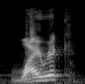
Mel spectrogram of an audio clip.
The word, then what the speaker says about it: Weirich: District Attorneys General Weirich you were worried I was gonna mispronounce that it's like it's not phonetic you got to pronounce it right Jodi Pickens and mark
